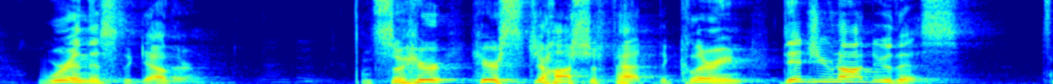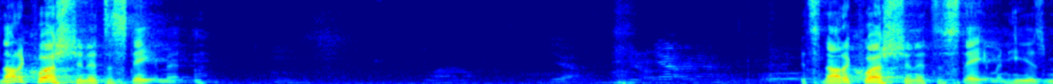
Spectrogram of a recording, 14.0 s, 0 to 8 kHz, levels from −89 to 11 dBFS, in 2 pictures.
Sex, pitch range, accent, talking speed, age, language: male, 155-205 Hz, American, 130 wpm, 40-59, English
